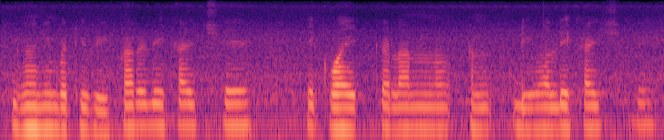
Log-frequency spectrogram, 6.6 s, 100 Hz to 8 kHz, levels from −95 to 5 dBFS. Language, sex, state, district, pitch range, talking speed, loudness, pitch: Gujarati, male, Gujarat, Valsad, 140-155 Hz, 115 wpm, -23 LUFS, 145 Hz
